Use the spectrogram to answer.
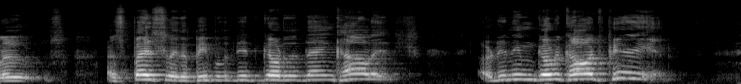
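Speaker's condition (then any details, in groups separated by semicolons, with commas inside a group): Cerebral palsy; power wheelchair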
